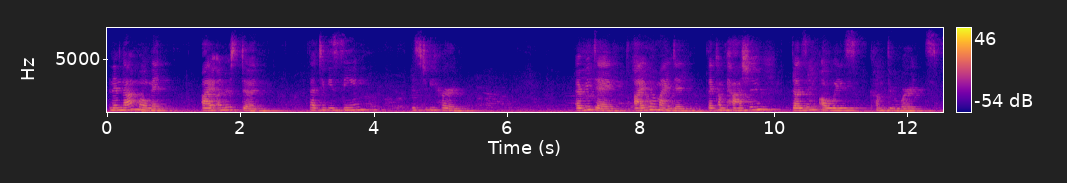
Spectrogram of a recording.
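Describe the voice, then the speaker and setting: A woman's voice: on the high side, distant mic, a little hiss or hum. Young woman reciting a speech in an echoey hall. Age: young adult. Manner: measured, rehearsed delivery. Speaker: pageant contestant. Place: large hall.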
